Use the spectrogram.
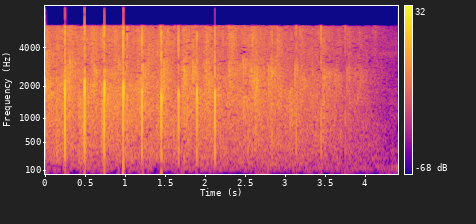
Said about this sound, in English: Let's give these folks a round of applause. They go the additional mile.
